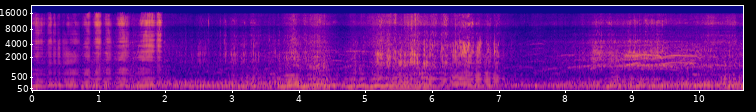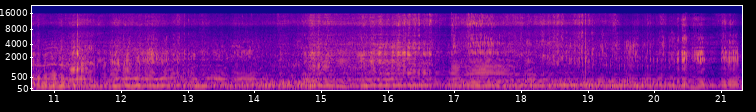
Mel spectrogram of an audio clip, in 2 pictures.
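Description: Small motorcycles racing on a dirt circuit, engines revving up and down as the riders accelerate out of and back off into the corners.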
